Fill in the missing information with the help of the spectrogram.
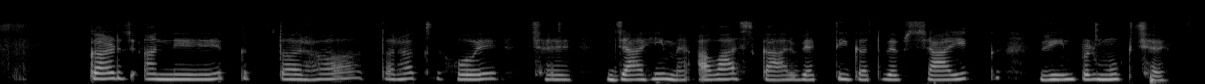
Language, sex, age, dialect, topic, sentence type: Maithili, female, 18-24, Eastern / Thethi, banking, statement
